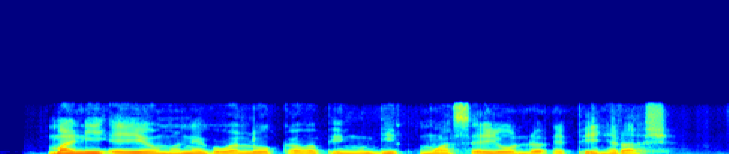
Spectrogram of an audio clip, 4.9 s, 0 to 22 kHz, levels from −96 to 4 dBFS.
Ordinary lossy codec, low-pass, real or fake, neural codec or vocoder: none; 7.2 kHz; fake; codec, 16 kHz, 2 kbps, FunCodec, trained on Chinese and English, 25 frames a second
